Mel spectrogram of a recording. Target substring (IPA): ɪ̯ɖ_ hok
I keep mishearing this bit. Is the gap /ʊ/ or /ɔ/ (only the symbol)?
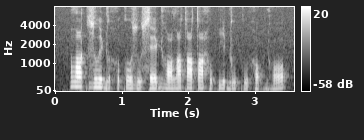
ʊ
